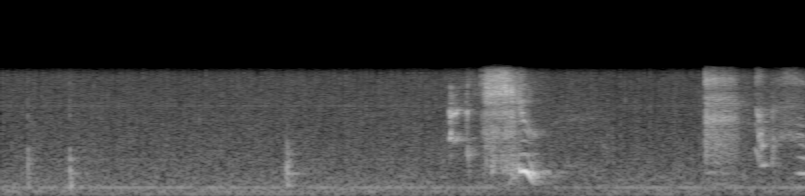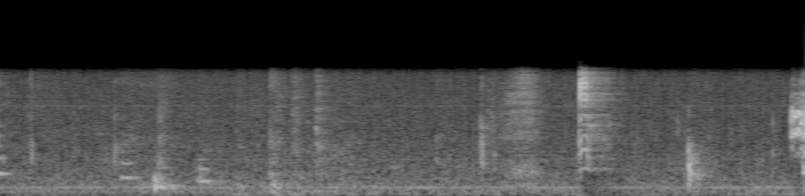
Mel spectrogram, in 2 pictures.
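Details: Baby who has just learned to fake a sneeze: several short, imitated sneeze-like bursts between soft babbling, not true sneezes.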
